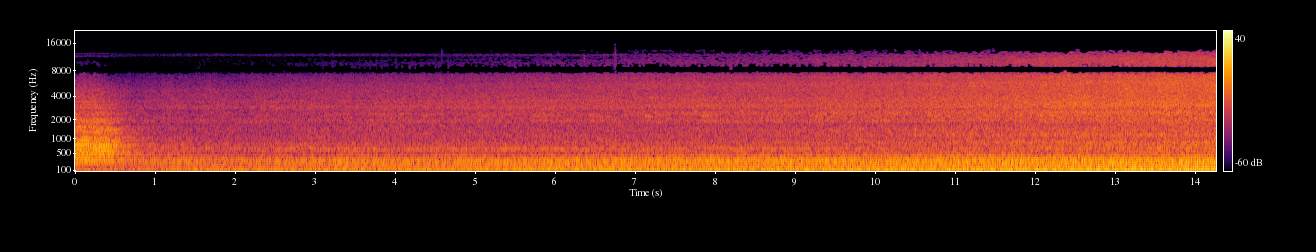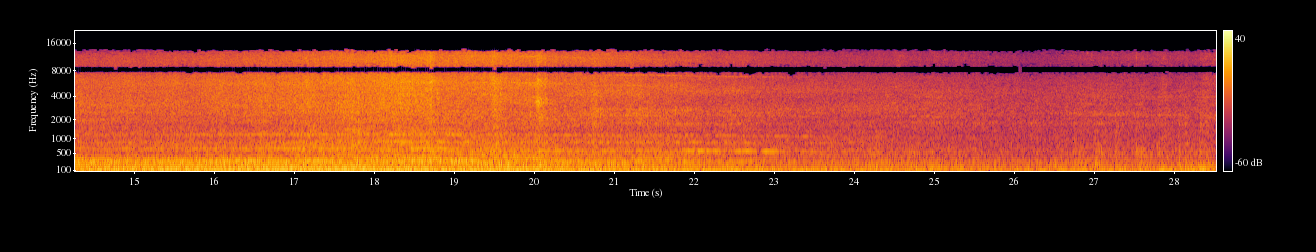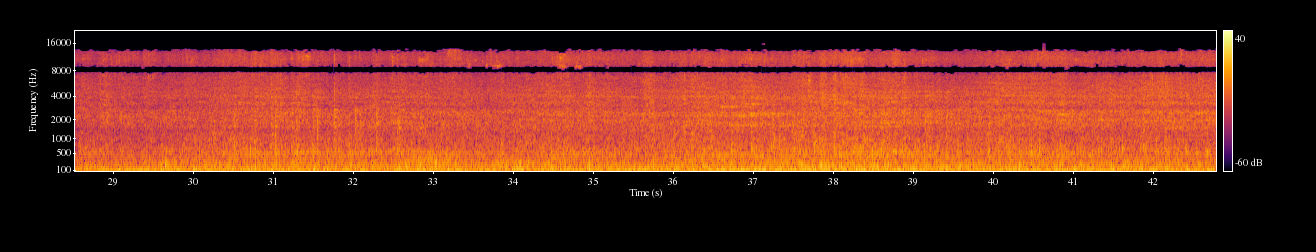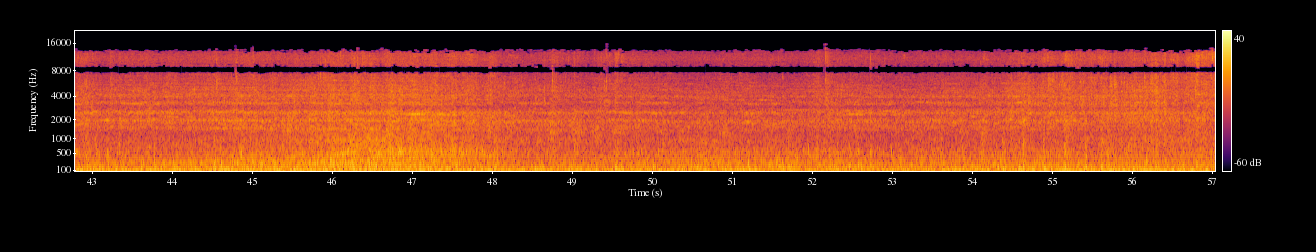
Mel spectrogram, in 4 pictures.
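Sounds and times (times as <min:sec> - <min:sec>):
train wheels rumbling on rails: 0:00.0 - 0:57.0
clickety-clack over rail joints: 0:12.7 - 0:57.0.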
